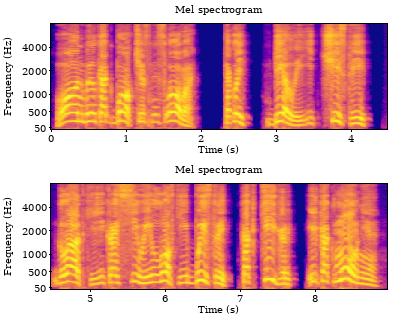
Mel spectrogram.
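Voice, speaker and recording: A man's voice: high-pitched, animated, unhurried, dry recording, studio quality, pitched above the performer's own voice. A man voicing a proud, melodramatic woman who shrieks her lines in an audiobook reading. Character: shrill, proud, loud bleached-blonde woman.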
